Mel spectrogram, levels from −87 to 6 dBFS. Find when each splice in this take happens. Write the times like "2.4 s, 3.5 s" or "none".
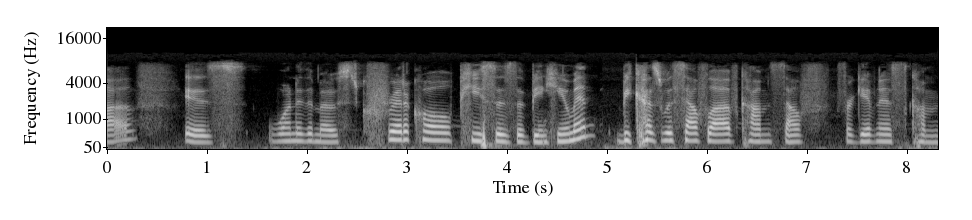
5.0 s

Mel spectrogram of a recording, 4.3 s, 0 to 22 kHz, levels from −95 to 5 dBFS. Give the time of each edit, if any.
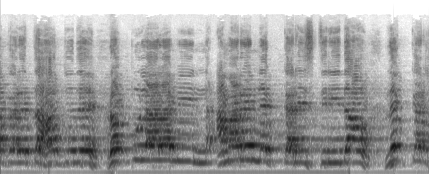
1.0 s

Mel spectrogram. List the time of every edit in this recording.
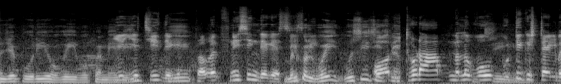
4.0 s

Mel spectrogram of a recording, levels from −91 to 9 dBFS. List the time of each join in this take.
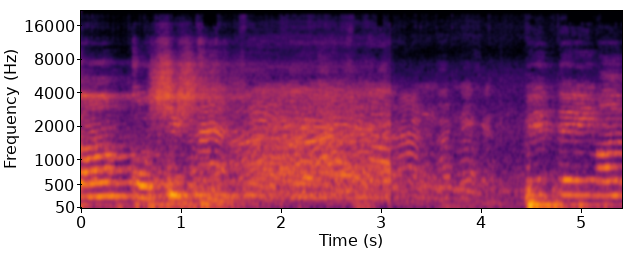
3.1 s

